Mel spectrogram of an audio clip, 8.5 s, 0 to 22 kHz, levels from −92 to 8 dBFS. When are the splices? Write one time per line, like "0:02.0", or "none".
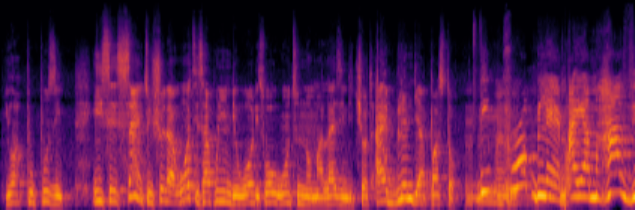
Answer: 0:01.0
0:06.3
0:07.5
